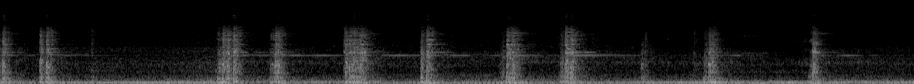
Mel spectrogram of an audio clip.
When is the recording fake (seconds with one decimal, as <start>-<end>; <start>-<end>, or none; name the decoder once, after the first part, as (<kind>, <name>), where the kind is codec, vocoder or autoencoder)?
7.4-8.2 (codec, SNAC)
